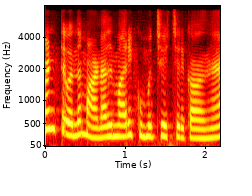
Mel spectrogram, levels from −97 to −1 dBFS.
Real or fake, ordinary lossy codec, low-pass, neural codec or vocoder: fake; none; 7.2 kHz; codec, 16 kHz, about 1 kbps, DyCAST, with the encoder's durations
